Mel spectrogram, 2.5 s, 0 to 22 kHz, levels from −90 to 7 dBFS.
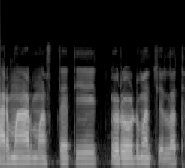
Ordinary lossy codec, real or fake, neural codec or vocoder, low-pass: none; real; none; 7.2 kHz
